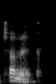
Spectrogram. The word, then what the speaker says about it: Tamek: Tamek. Tamek, okay.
